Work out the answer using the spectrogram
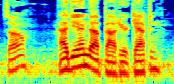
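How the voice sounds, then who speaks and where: A man's voice: medium pitch, moderate pace, darkish tone, soft background music, close to an everyday voice. An actor playing an earnest, idealistic young freighter crewman in a video game, talking in a folksy, chatty way. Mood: reflective, sincere. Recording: clear background ambient noise.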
